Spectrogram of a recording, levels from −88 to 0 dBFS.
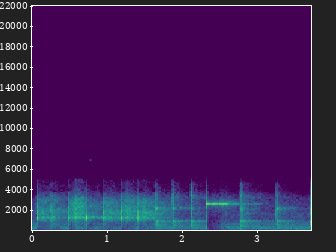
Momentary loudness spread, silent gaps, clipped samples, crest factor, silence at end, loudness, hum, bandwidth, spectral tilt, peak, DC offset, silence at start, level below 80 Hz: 13 LU; none; under 0.1%; 26 dB; 0 s; -29 LUFS; none; 5.2 kHz; -6 dB/octave; -6 dBFS; under 0.1%; 0 s; -70 dBFS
